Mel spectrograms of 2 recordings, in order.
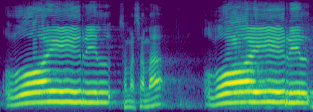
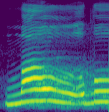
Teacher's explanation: Nah, pada akhir dari suratul Fatihah ini untuk diperhatikan dengan sebaik-baiknya, waktu kita membaca huruf ghain, baik pada waktu huruf itu berharokat atau ghain yang berharokat sukun, maka sifat daripada ghain itu isti'la, lidahnya terangkat, maka tunjukkanlah huruf itu dibaca tebal. dan ar-rikhwa, yaitu lunak, tebal dan lunak.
